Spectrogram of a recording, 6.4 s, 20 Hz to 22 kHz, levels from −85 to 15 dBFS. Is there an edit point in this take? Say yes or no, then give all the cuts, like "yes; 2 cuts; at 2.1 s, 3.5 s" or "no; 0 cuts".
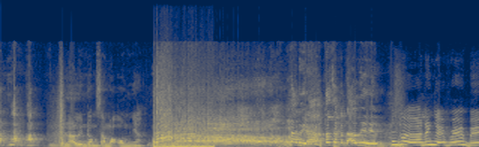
yes; 1 cut; at 5.2 s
